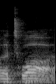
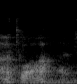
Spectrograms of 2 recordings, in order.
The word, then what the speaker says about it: Artois: How do you say the second part? – Artois? Huh? That's a bougie in a... I think that's how you say it. Stella Artois.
